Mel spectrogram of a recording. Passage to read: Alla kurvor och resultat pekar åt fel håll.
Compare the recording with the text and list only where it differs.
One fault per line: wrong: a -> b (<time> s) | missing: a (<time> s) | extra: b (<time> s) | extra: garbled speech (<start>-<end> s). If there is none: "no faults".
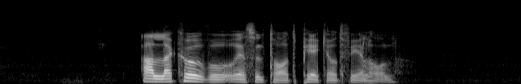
no faults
